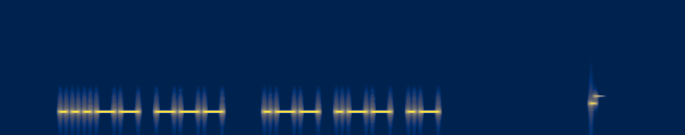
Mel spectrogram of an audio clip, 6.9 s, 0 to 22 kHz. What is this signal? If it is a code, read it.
Morse code, heard as a keyed tone, about 20 wpm, 700 Hz. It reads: 3O WWA
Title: Winter Field Day Exchanges Encore 20wpm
